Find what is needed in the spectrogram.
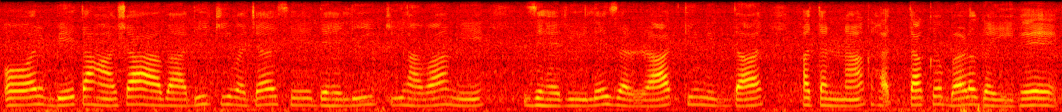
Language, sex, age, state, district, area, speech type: Urdu, female, 18-30, Delhi, North East Delhi, urban, spontaneous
